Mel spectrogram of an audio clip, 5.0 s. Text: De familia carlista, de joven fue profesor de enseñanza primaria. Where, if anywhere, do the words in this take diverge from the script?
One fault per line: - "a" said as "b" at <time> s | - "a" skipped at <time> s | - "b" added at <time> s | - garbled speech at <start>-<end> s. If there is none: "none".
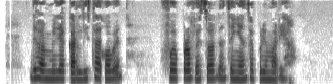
- "de" skipped at 1.5 s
